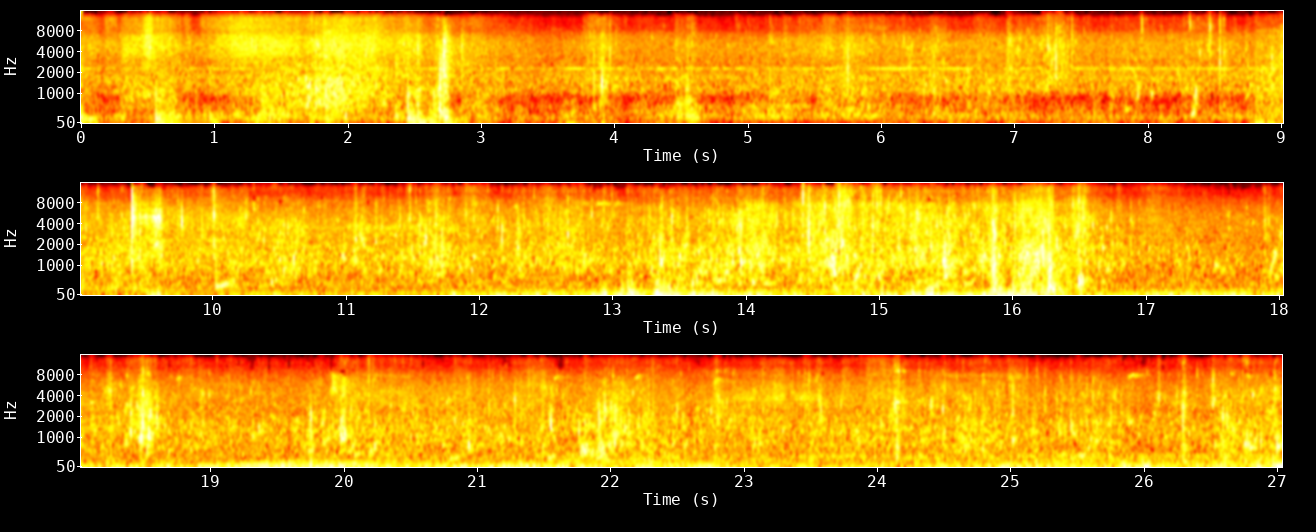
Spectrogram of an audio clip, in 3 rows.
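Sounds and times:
river water splashing against kayak: 6.9 - 27.0
low rumble: 8.8 - 27.0.

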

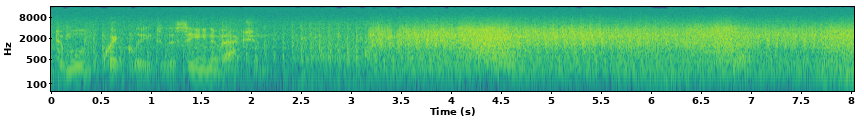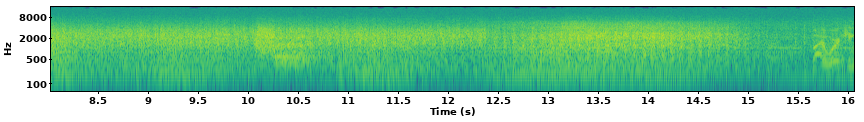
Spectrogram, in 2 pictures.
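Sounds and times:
rapid machine-gun fire: 2.3 - 15.2.

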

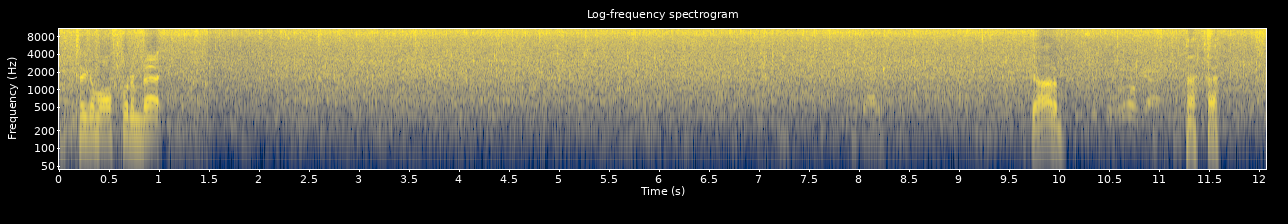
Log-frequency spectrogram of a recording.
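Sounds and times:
stream running over stones: 0.0 - 12.0.

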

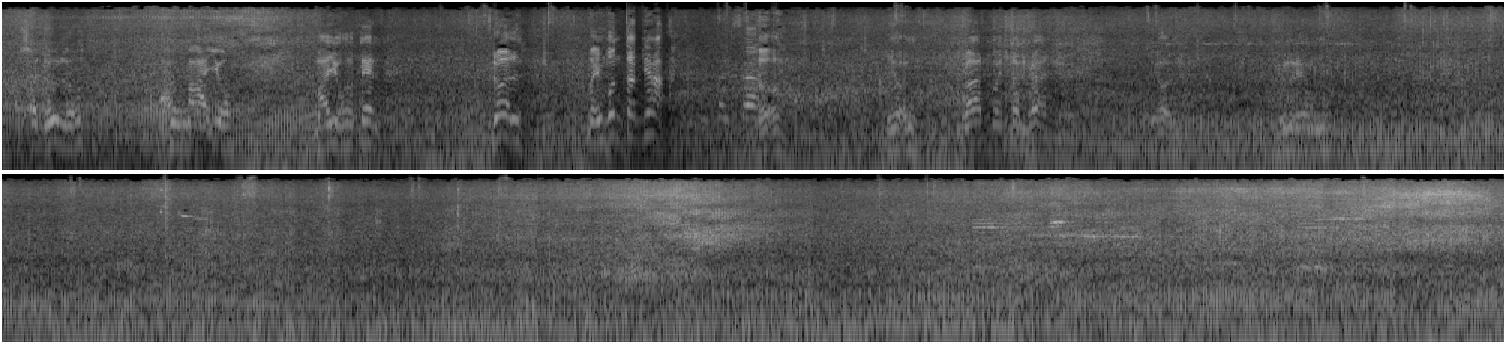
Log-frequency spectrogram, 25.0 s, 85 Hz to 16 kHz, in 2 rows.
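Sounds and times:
motorcycles passing: 0.0 - 25.0
road traffic: 0.0 - 25.0
wind buffeting microphone: 11.1 - 25.0.

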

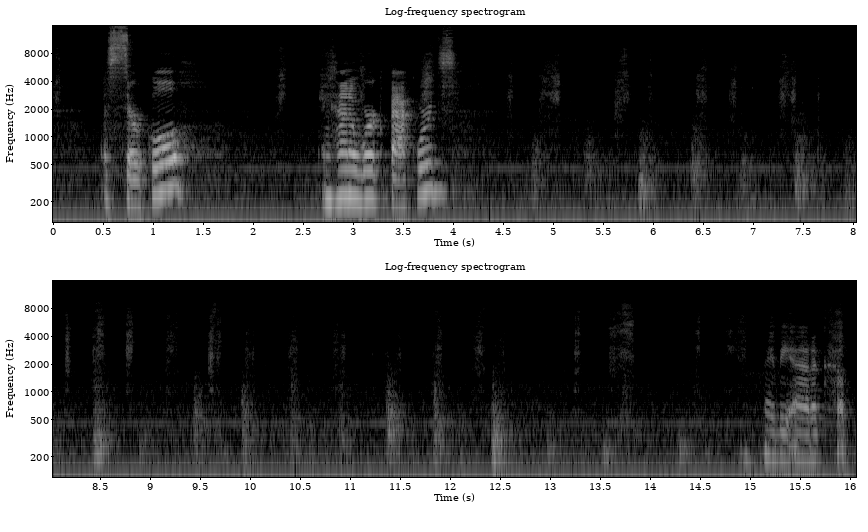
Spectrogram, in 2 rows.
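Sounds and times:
pen scratching on paper: 4.5 - 12.6, 13.2 - 15.0.

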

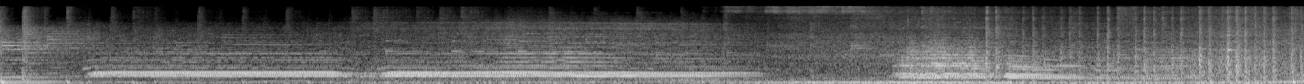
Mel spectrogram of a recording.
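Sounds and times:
passing train rumble and clatter: 0.0 - 13.0
locomotive air horns: 0.8 - 12.1.

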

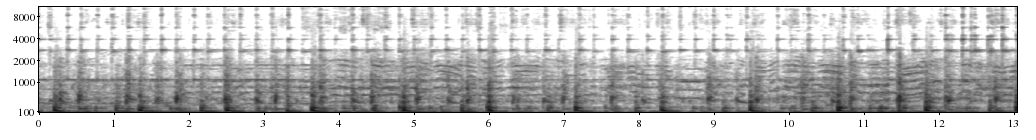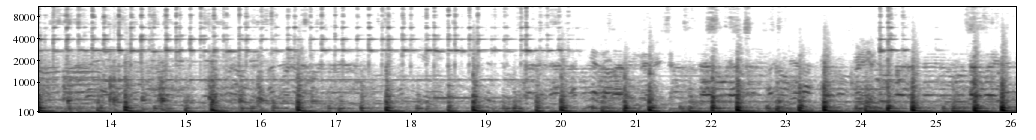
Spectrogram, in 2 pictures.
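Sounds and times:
steady high ringing: 0.0 - 20.6, 24.2 - 26.0
heavy drum strokes: 0.0 - 26.0.

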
